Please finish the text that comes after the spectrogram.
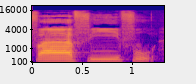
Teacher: Huruf fa ketika mengucapkannya juga ada nafas yang mengalir, fa fi fu. Karena huruf fa juga merupakan salah satu huruf yang memiliki sifat hamz.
